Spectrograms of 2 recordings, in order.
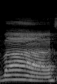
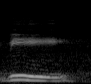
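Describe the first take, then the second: First: The letter ends with an 'ah' vowel. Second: The letter ends with an 'ee' vowel. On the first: The speaker calls it wrong. "Instead of va" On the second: The speaker calls it right. "say V"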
